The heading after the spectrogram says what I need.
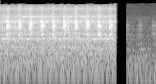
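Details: Oldsmobile Silhouette van, jump-started: sharp high-pitched ticking about nine times a second over a rough, uneven idle; owner first feared a knock, but it was a loose rocker arm bolt causing the noise and misfire.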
